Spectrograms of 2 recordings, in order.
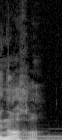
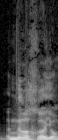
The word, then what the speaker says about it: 讷河: 当年呢，有这么一句话啊，叫不想活，去讷河。这讷河呢是这个东北的这么一个地名儿，这个字儿我平时一直读成讷，啊，但是说这个有东北的朋友指指正我啊，说你必须得读讷。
